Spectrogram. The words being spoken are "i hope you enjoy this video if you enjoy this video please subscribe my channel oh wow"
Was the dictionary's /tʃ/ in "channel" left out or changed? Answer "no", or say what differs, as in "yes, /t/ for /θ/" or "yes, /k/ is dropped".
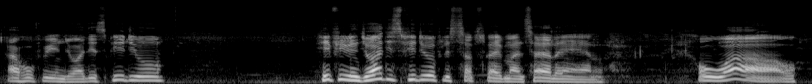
yes, /s/ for /tʃ/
